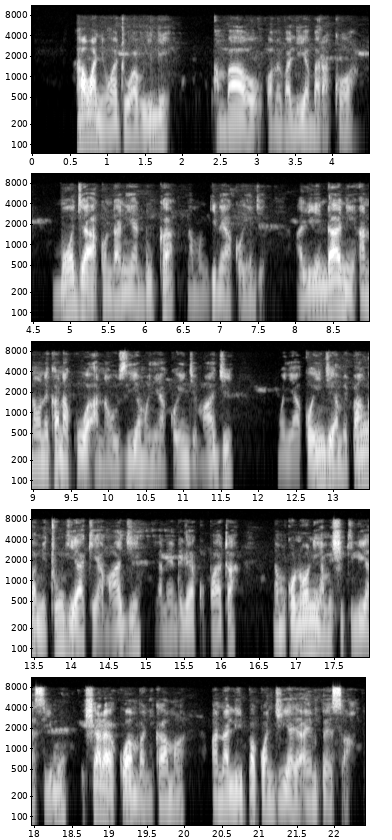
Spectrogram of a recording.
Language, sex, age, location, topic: Swahili, male, 25-35, Nairobi, health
